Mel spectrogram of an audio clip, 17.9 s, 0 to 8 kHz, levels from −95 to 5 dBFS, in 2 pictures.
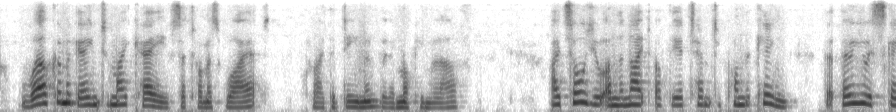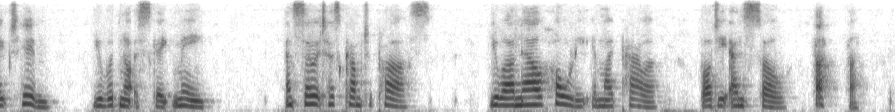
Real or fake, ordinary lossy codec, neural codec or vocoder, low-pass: real; Opus, 16 kbps; none; 7.2 kHz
